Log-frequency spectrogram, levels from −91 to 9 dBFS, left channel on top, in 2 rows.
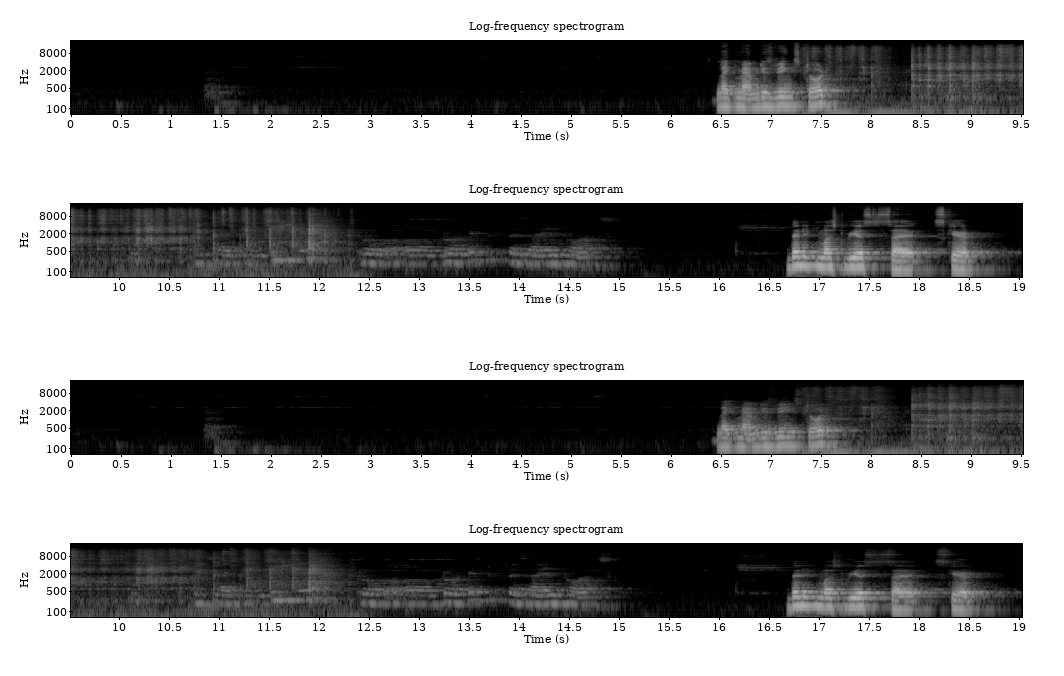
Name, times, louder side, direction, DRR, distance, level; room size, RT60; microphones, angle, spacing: voice 1, 1.3-1.7 2.3-2.4 6.4-6.8 10.7-15.0 16.2-16.7, right 1 dB, 70° right, 2.3 m, -52 dB
voice 2, 6.5-7.7 16.7-18.6, left 4 dB, 65° left, 0.5 m, -29 dB
sound 1, 7.3-12.4, left 3 dB, 35° left, 1.3 m, -46 dB
20.5 x 7.8 x 3.0 m
head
